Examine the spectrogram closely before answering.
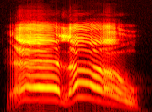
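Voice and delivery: loud, high greeting; booming cheerful wizard; jolly wizard. Acted. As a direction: sing out the hello. Wizard voiced in story.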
